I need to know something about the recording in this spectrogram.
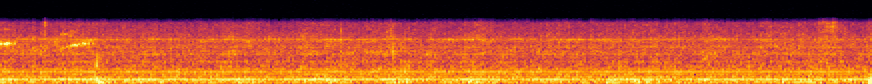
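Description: Near silence: a faint steady electrical hum, with a couple of faint short chirps in the first second.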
